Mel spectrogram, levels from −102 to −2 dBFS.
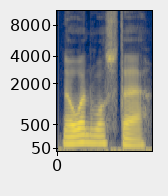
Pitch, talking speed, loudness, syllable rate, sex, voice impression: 120 Hz, 250 wpm, -16 LUFS, 7.7 syllables/s, male, masculine, very adult-like, slightly weak, sincere, slightly calm, kind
